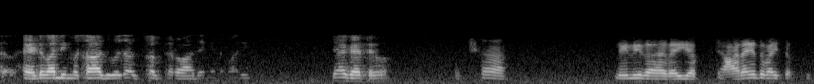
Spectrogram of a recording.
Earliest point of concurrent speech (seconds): none

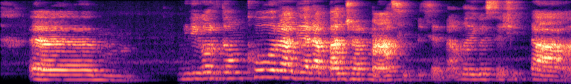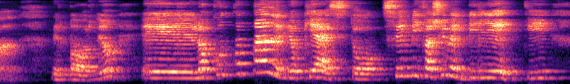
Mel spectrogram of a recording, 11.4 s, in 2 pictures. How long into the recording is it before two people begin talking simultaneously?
none

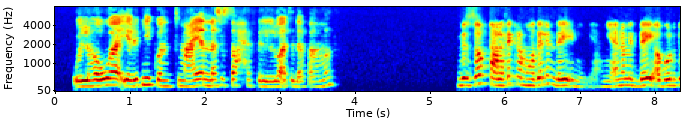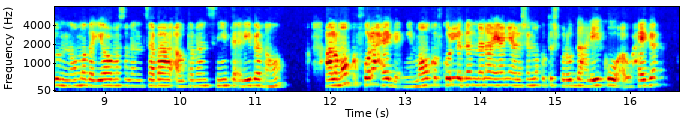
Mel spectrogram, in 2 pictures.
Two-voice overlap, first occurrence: none

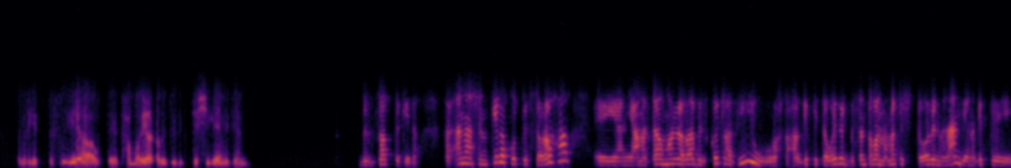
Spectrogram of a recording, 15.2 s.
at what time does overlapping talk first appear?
none

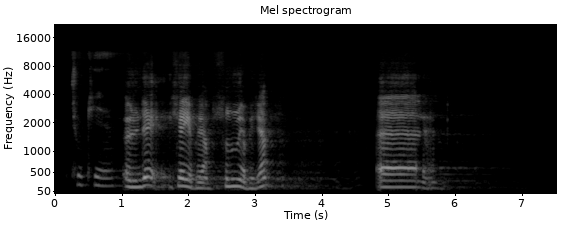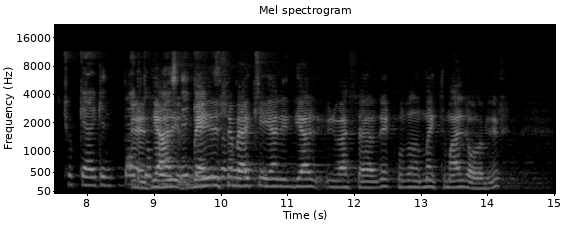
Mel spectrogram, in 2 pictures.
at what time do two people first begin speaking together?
8.7 s

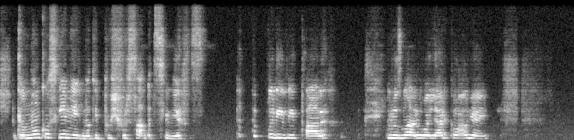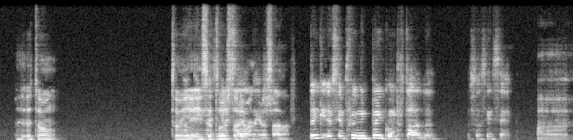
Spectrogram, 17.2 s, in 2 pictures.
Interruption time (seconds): 11.3 s

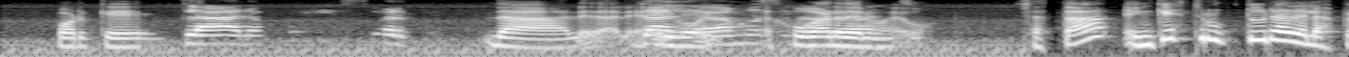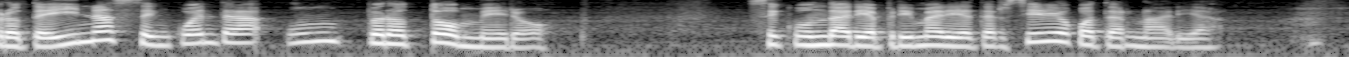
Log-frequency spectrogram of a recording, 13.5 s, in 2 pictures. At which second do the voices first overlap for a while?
3.1 s

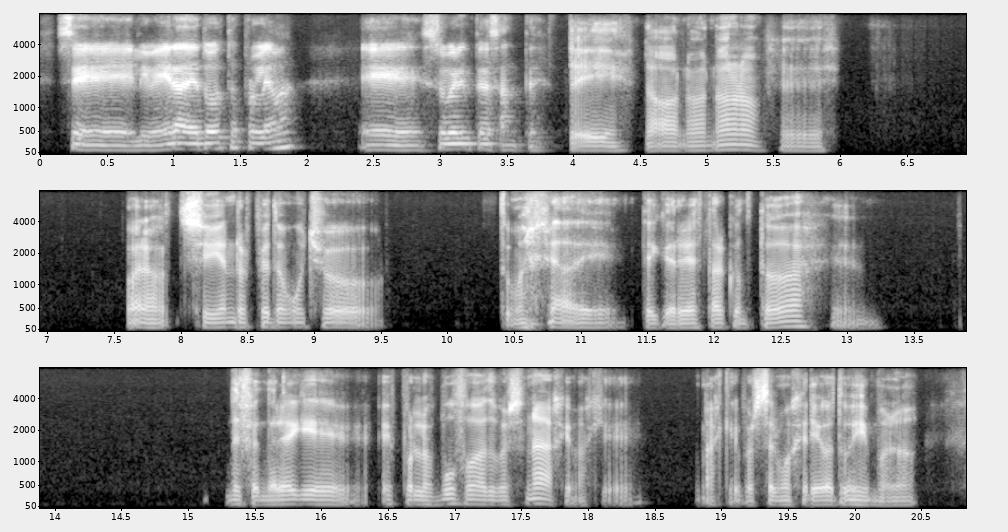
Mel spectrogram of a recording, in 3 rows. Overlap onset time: none

